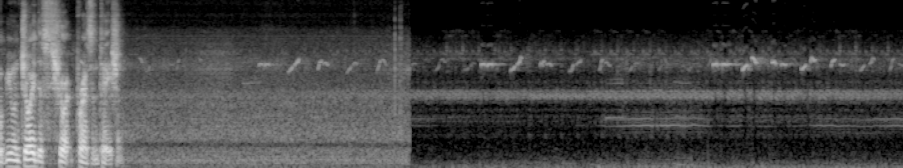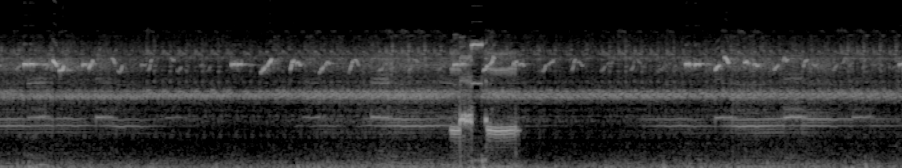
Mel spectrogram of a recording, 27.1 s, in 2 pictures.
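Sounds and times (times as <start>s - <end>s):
steady hiss: 0.0s - 6.2s
faint bird chirps: 0.0s - 27.0s.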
